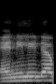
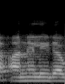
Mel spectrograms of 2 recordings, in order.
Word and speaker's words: Annelida: हाँ, एनिलीडा बोलो या अनेलीडा बोलो या एने बोलो, कोई फर्क नहीं पड़ता।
